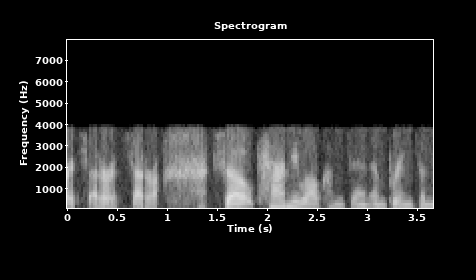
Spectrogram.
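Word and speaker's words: Chamuel: Okay, Tamuel, some people pronounce it Shamuel, but it's C-H-A-M-U-E-L. I pronounce it Tamuel because I also work with another angel that's S-H, and that I call Shamuel.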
